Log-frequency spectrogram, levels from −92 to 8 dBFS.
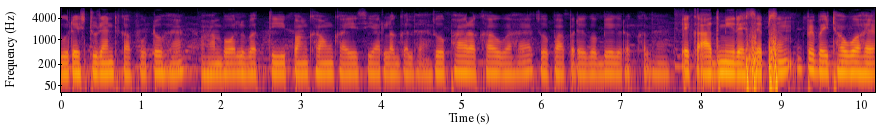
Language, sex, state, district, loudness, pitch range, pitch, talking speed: Hindi, male, Bihar, Darbhanga, -21 LUFS, 110-115 Hz, 110 Hz, 165 wpm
